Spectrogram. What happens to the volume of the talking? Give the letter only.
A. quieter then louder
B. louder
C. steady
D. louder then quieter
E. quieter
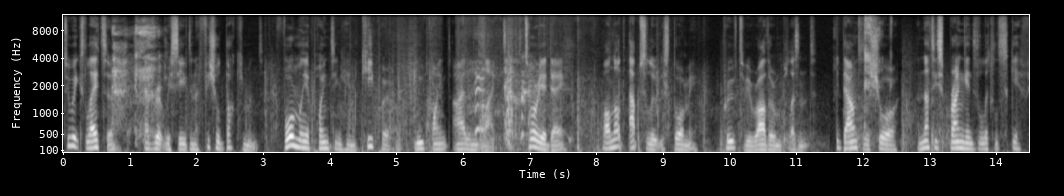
C.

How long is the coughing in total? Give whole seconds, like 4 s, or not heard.
3 s.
